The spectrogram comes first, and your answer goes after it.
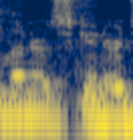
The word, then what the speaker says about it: Lynyrd Skynyrd: Pronounced Leonard Skard still one of their best albums.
